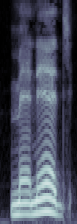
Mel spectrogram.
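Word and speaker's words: manage: ইম plus এজ ইমেজ এম এ এন ম্যান plus এজ ম্যানেজ এখানে প্রত্যেকটি ওয়ার্ডের শেষে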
